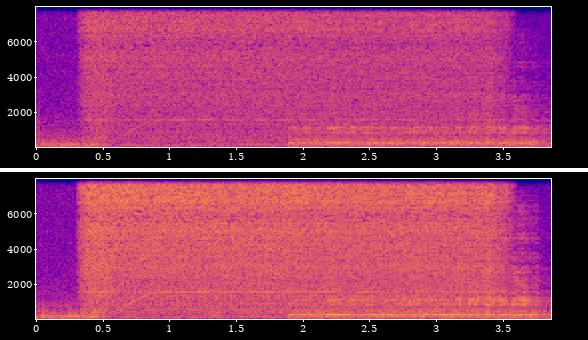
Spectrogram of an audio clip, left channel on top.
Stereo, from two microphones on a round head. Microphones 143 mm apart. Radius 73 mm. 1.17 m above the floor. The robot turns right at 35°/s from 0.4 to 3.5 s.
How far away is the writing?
About 4 m.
